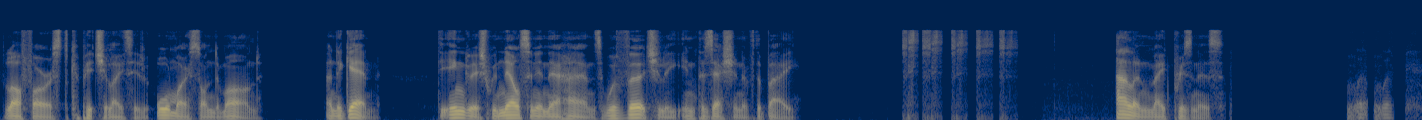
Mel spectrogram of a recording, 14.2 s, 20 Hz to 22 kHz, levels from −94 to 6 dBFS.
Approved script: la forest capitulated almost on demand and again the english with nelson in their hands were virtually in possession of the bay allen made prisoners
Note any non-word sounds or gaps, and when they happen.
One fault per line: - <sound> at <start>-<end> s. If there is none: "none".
- laugh at 9.0-10.2 s
- laugh at 13.5-13.9 s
